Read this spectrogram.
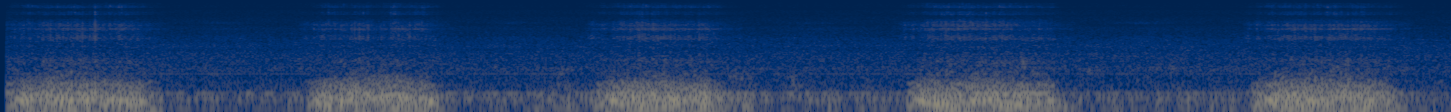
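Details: Massive snoring from a girl: deep, loud rumbling snores repeating about every three seconds, roughly twenty a minute, with a hiss on each breath; heavy snoring.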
